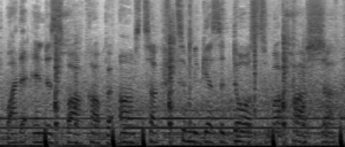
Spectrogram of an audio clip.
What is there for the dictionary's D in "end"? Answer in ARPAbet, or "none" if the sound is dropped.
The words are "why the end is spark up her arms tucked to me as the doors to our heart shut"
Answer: D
